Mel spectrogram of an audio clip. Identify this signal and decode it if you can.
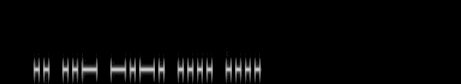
Morse code, heard as a keyed tone, about 25 wpm, 700 Hz. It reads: IUCHH
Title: Code Groups - 5 Letters - 25wpm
